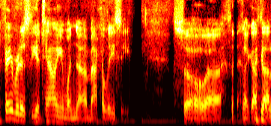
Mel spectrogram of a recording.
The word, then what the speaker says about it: McAleese: So it's McAleese. And the reason why it's spelled MCA, but the reason why it's pronounced Mac is because the C is followed by a vowel.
